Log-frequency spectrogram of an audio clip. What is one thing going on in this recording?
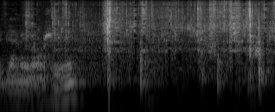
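A wooden spatula stirs and scrapes rice in a pot.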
